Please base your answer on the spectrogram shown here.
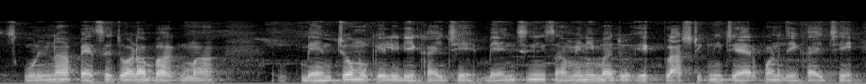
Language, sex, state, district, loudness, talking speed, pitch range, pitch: Gujarati, male, Gujarat, Valsad, -19 LUFS, 140 wpm, 95-105 Hz, 100 Hz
